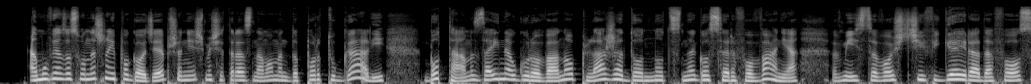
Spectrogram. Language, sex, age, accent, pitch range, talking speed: Polish, female, 20-39, native, 180-215 Hz, 140 wpm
